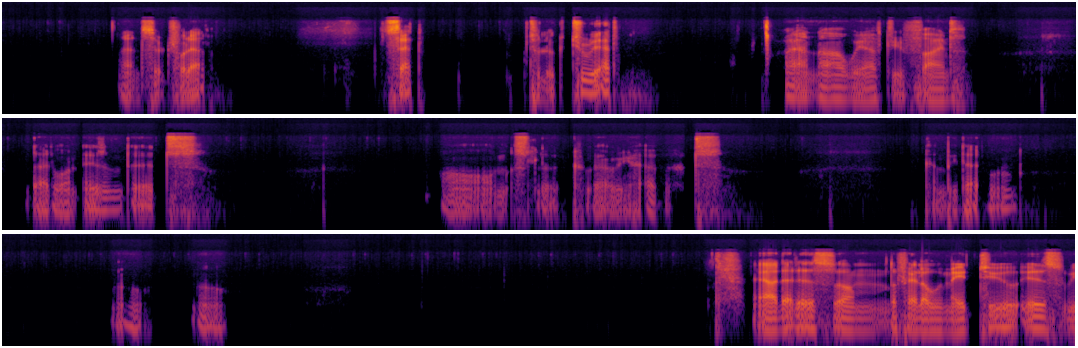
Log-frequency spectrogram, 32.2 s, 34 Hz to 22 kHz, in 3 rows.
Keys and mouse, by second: 3.9 z, 8.2-10.3 right drag, 10.5 middle click, 10.5 right click, 11.8-16.4 right drag, 16.4-19.3 middle drag, 20.1-23.9 right drag, 26.5-32.2 right drag.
